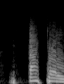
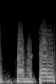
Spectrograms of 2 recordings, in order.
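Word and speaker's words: subtle: 1 में डीम है, 2 में स्टैंडर्ड है, 3 में सटल, सबटल मत पढ़िए, सटल पढ़िएगा, बी साइलेंट है।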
